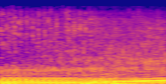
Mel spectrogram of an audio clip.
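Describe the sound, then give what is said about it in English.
A Harley motorcycle engine rumbles with a loud, steady low growl, its throaty pitch edging slightly upward toward the end. No voices are heard. “As Wisconsin is hitting the road on your Harley.”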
